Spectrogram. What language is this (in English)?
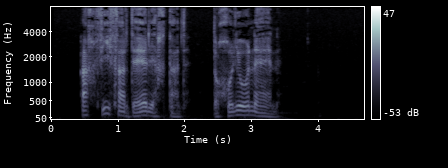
Manx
